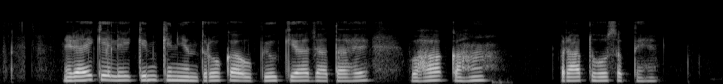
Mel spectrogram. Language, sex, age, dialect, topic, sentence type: Hindi, male, 18-24, Garhwali, agriculture, question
